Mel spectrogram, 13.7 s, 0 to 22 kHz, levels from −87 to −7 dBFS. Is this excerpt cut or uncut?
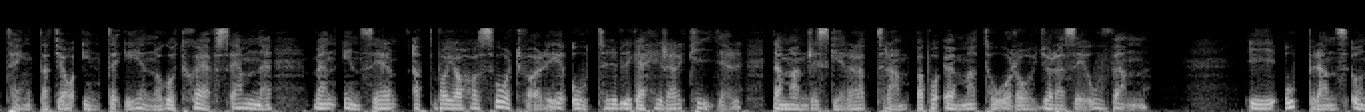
cut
